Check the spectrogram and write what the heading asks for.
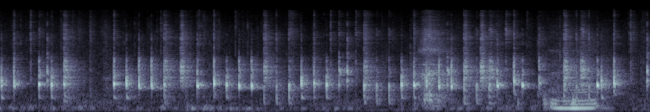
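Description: A live-coded Tidal drum-machine pattern of clap, snare and bass-drum samples, played back at raised speeds so each hit sounds short and high-pitched. It makes a fast, stuttering rhythm of about eight hits a second.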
